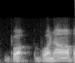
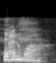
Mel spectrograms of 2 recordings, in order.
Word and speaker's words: Benoit: I'm going to go for Knives Out with Bernard Blanc. Bernard Blanc. How do you pronounce his name? – Benoit.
